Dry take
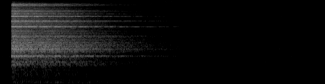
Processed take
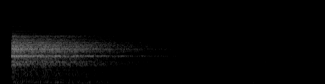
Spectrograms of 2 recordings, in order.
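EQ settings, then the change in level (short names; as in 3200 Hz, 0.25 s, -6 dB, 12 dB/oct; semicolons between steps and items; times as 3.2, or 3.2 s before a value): Gaussian blur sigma 3.8 samples; +2.0 dB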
